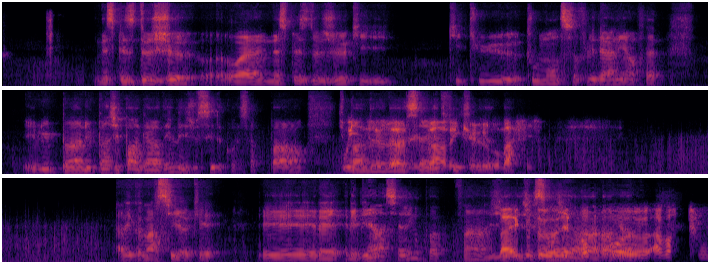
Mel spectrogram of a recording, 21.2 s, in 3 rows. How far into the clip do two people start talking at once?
10.5 s

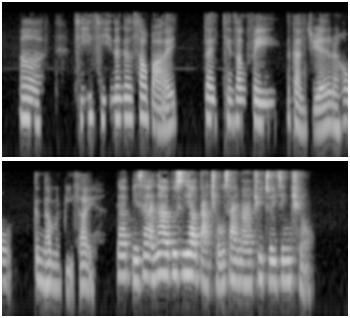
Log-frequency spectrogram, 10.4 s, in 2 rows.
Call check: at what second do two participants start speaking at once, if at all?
none

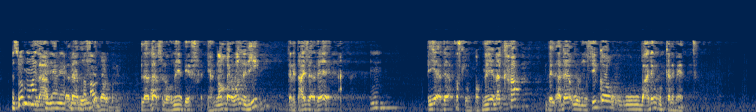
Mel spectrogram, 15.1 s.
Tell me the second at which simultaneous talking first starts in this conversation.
0.6 s

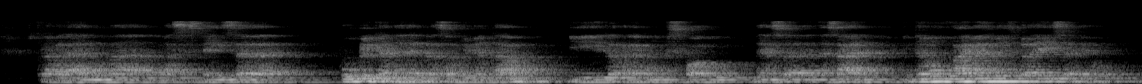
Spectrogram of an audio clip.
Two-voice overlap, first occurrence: none

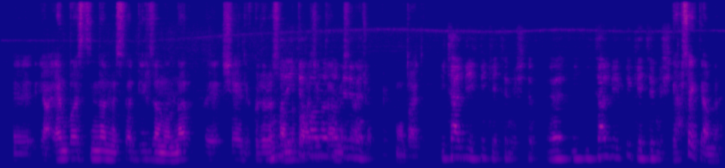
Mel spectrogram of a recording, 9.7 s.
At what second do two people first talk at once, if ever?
3.5 s

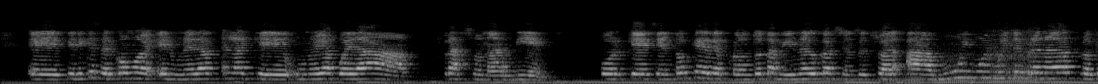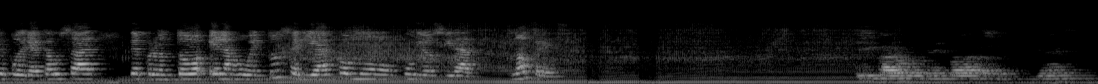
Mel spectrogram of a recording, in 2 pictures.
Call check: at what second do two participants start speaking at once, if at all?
none

